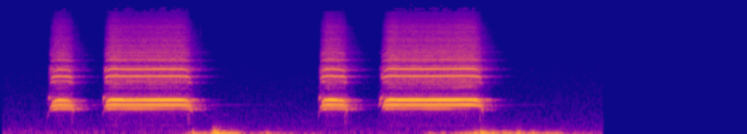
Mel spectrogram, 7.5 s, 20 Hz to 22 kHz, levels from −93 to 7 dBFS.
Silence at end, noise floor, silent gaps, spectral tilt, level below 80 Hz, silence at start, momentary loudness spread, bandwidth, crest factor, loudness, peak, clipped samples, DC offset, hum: 1.9 s; -50 dBFS; none; 0 dB/octave; -32 dBFS; 0.5 s; 16 LU; 13 kHz; 14 dB; -12 LUFS; -2 dBFS; under 0.1%; under 0.1%; none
